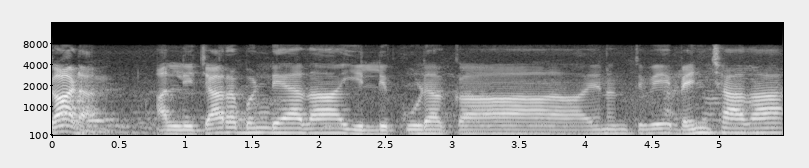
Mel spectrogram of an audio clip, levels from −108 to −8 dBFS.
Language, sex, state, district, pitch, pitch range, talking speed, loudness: Kannada, male, Karnataka, Raichur, 140 Hz, 125-155 Hz, 90 wpm, -20 LUFS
